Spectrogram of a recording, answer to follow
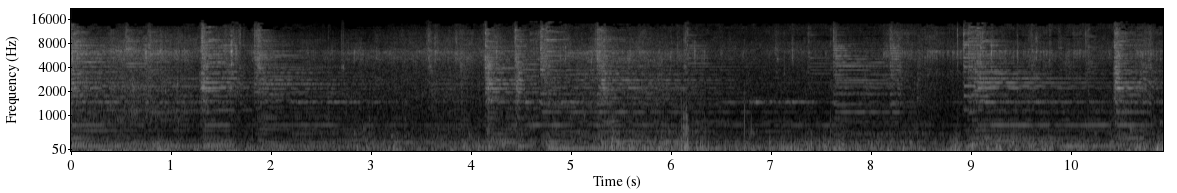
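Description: Background music: held chords that change every few seconds, with lighter notes over them.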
